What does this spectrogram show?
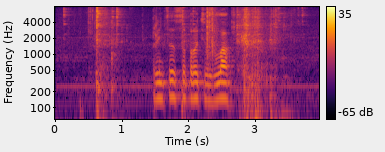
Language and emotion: Russian, neutral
